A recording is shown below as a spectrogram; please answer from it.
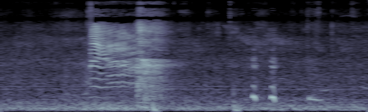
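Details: Street-living stray cat, described as having Down syndrome, utters two drawn-out wavering meows in quick succession, followed by faint clicks and soft background rumble.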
